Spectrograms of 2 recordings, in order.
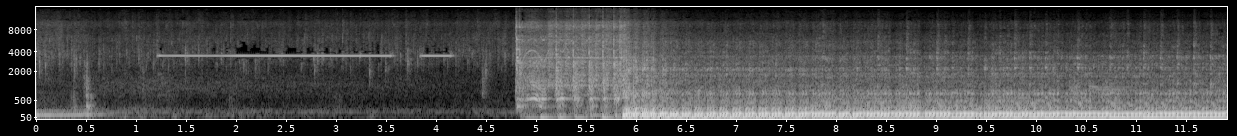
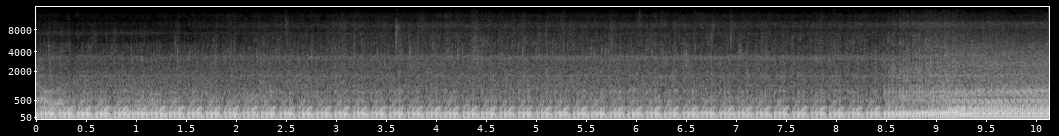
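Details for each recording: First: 2021 Suzuki 150 hp outboard salvaged from a hurricane, after fuel system repair by freeing a stuck fuel pump with hammer taps: warning beep, brief crank, then catches into a steady, even rumble; starts and runs cleanly. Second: Hurricane-salvaged 2021 Suzuki 150 outboard after a fuel system fix, revved hard in neutral against the rev limiter near 3,000 rpm: it pulses about three times a second as the limiter cuts in, shuddering and bogging.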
